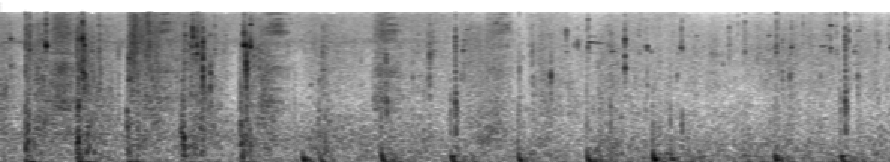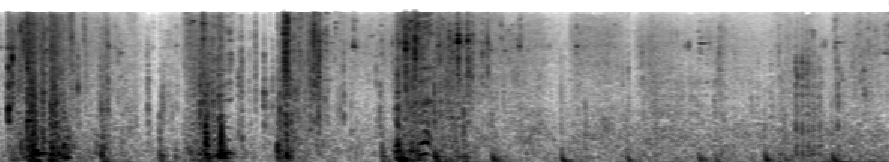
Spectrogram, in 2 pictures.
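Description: Footsteps thud on a wooden floor.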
